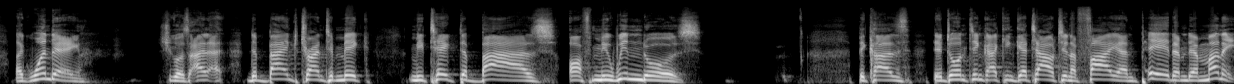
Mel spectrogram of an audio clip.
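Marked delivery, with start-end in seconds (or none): 1.9-12.4 put-on Caribbean West Indian accent, bars drawn out. Retelling what a woman told the speaker about her bank, West Indian accent. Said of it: "West Indian".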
